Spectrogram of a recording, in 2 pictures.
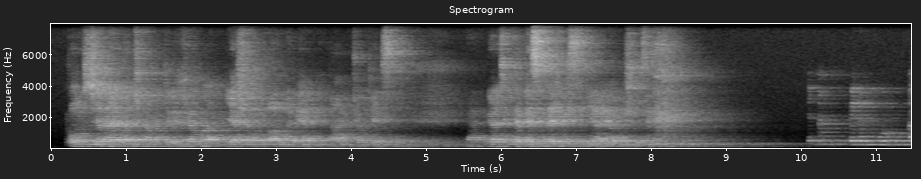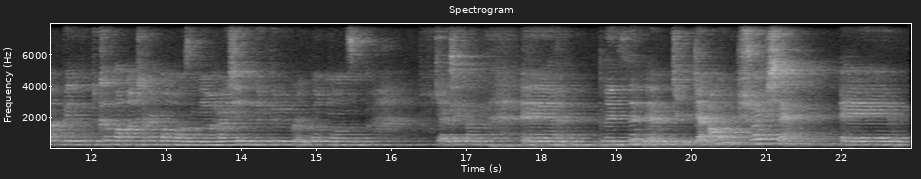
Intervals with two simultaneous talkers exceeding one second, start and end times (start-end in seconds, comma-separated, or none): none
